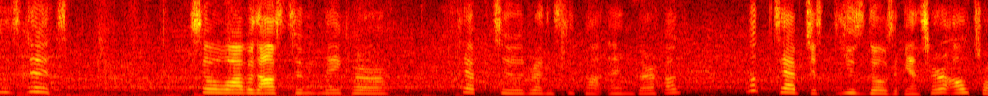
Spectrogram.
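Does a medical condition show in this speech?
No.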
